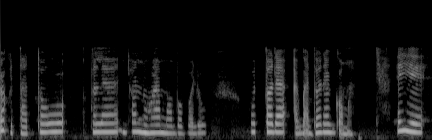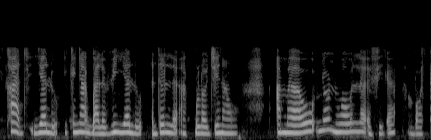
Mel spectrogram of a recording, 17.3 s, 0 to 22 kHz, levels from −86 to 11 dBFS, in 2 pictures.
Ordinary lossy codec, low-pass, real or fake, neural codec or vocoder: Opus, 64 kbps; 5.4 kHz; real; none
